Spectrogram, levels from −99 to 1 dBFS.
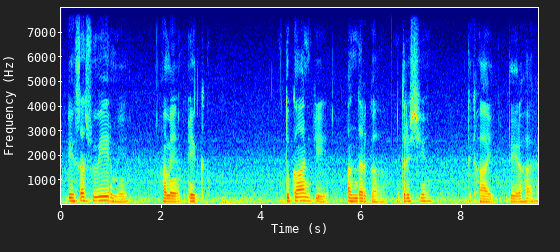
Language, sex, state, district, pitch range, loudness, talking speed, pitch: Hindi, male, Uttar Pradesh, Jyotiba Phule Nagar, 105-135 Hz, -24 LUFS, 95 wpm, 120 Hz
